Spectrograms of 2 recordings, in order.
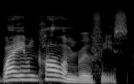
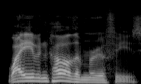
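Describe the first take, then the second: First: Higher-pitched, insistent repeat; repeating more pointedly. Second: Said in the usual way. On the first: Retold or imitated. Podcaster retelling a character asked what he said, higher pointed repeat. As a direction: lift the whole question as if asked to repeat it.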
